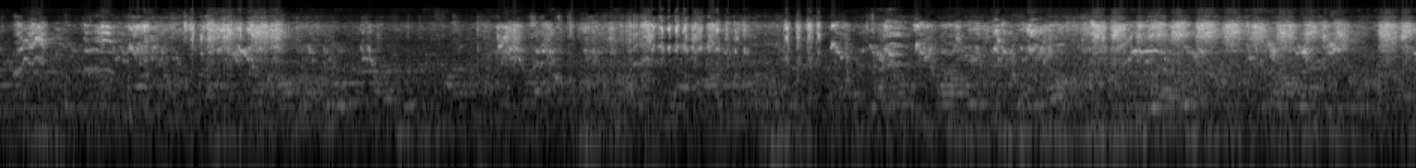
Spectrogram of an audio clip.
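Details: Australian budgies in the morning, a flock chattering with rapid scratchy chirps and squawks, several birds at once, busy bursts with a brief lull near the middle.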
